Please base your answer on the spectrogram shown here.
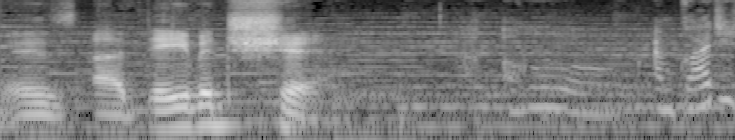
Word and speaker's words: Shih: His name is David Shih. Oh, I'm glad you said that because I would have pronounced it wrong. Shit.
